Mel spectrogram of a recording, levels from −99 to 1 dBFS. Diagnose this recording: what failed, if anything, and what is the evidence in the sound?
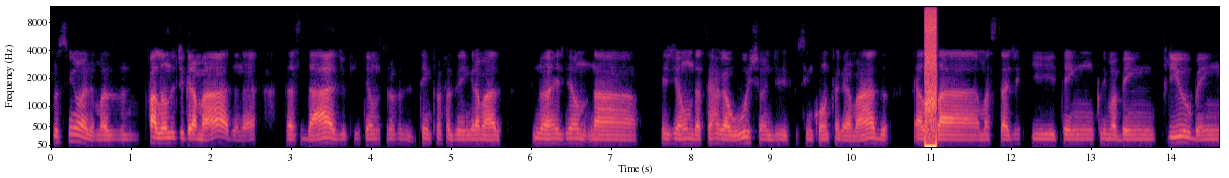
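At storage or playback, file tags played as audio: from 10.92 to 11.08 s the speech is replaced by a hard-edged, offset rasp from text tag bytes, then silence from zero padding.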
